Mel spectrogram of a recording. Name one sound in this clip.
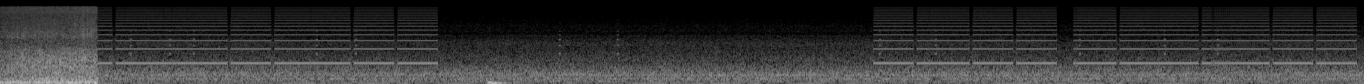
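A jet engine hums steadily, muffled from inside a cockpit.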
